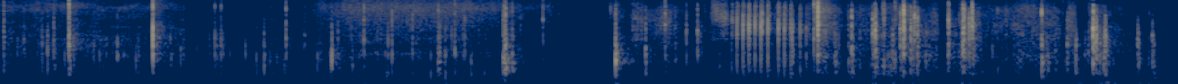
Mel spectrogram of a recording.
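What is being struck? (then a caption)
Glossy paper magazine pages. Fingertips rub and smooth the pages of an open Libelle glossy paper magazine, then turn a page. The result is a steady, bright crinkling and rustling dotted with many sharp little ticks and crackles, with a fuller sweeping swish in the middle as the page turns.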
